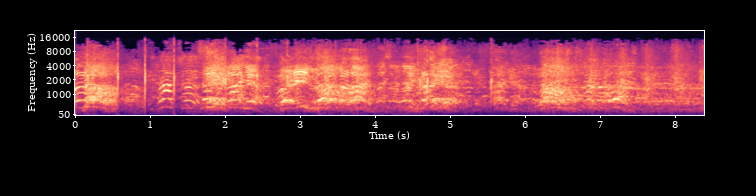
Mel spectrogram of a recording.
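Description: A large crowd of young men and women chants loudly in unison outdoors.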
